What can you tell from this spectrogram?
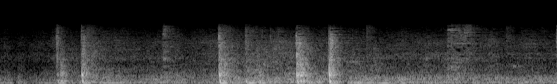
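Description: Meat cleaver chopping roast goose on a thick wooden chopping block: several sharp chops at uneven intervals.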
